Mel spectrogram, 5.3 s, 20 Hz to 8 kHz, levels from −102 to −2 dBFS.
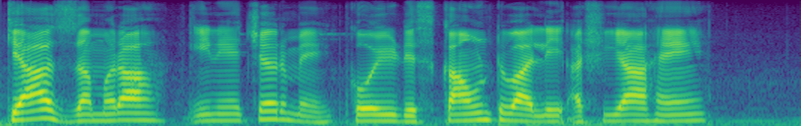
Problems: none marked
